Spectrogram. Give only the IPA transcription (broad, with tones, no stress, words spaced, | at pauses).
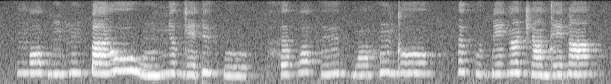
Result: ŋɔ˧ bĩ˨mũ˧ k͡pa˧ɣoː˦ wũ˨ ɲə˦ɡe˧ɗɨ˦k͡pu˨ | hə˨bɔ˦kɨ˨˦ | bɔ̃˨hũ˦doː˦ | ə˦kʷɨ˨ɡ͡be˧ɡã˦ t͡ʃã˨de˨ɗã˧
